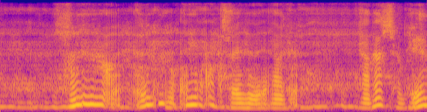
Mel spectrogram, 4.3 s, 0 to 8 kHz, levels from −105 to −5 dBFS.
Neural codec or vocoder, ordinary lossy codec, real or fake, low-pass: autoencoder, 22.05 kHz, a latent of 192 numbers a frame, VITS, trained on one speaker; MP3, 64 kbps; fake; 7.2 kHz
